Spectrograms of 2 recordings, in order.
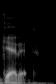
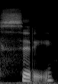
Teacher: It sounds less like a sharp T and more like a soft D, or even sometimes a quick R sound. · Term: flap T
